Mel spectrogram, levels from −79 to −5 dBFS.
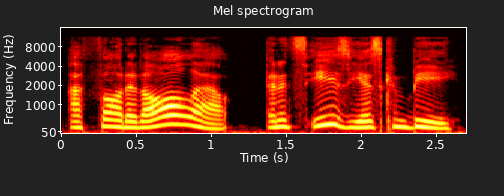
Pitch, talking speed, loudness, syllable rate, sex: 225 Hz, 245 wpm, -16 LUFS, 5.5 syllables/s, male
